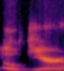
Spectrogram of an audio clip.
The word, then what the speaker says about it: Ogier: Was the Ogier.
